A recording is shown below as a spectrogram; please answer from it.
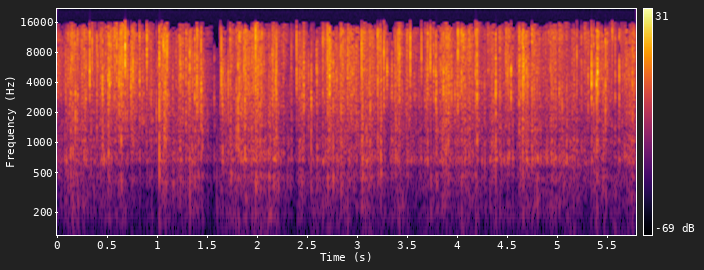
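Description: A full cardboard gingerbread box in printed plastic wrap is held in both hands while long nails squeeze and scratch the film. The result is a steady, dense crinkling and crackling with many quick, sharp ticks, bright and hissy with almost no low end.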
